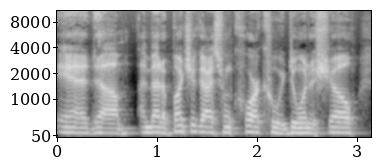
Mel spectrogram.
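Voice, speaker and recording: A man's voice: medium pitch, steady tone, moderate pace. Joking male comedian podcast host. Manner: joking, rambling, many restarts. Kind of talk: casual podcast interview.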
